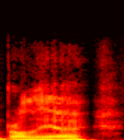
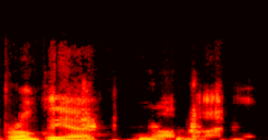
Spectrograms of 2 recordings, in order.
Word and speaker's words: Broglio: ivors either um on in broglio not in brolio but i'm going to stick with the hard g and broglio so you can stick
